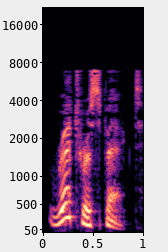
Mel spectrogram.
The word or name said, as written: retrospect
